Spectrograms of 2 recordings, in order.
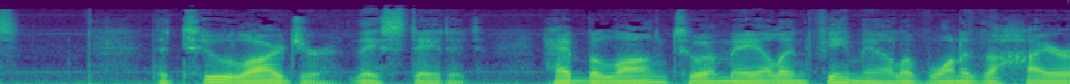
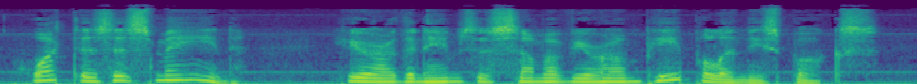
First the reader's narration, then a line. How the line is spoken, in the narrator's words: she cried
